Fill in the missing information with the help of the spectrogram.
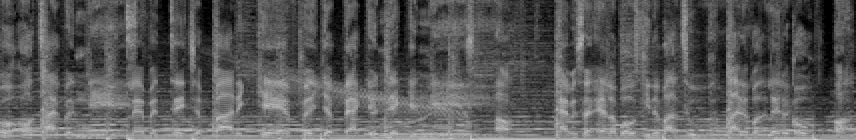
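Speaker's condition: No condition

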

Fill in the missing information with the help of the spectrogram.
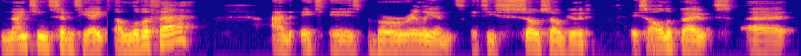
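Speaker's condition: No condition

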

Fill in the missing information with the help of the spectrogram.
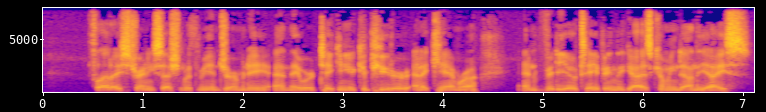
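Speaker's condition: No condition

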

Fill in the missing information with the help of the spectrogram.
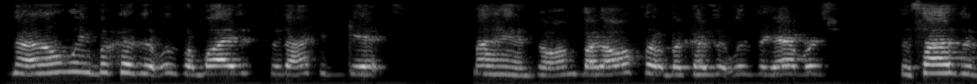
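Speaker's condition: Cerebral palsy; severe rotator cuff tear

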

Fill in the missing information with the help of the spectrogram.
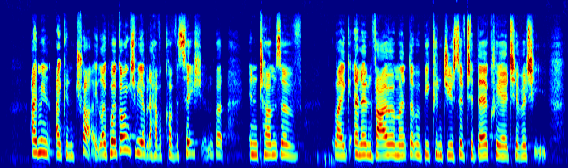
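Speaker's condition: No condition

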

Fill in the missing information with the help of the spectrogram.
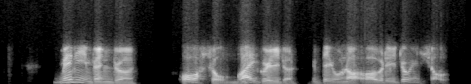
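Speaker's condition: Deafness; born deaf, cochlear implant, relies on lip reading and visual media; hears okay with cochlear implant, still needs lip reading and captioning to follow online meetings

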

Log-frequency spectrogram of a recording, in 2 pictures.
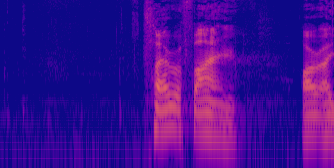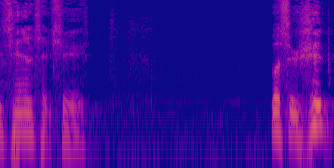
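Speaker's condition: Tongue cancer, jaw reconstruction

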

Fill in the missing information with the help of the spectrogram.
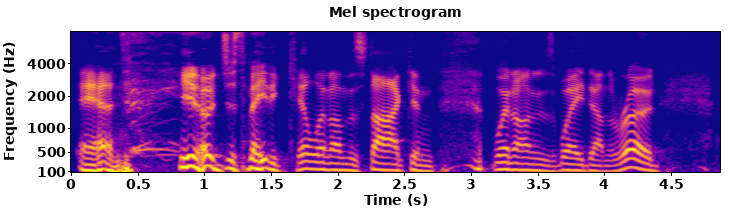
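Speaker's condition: No condition

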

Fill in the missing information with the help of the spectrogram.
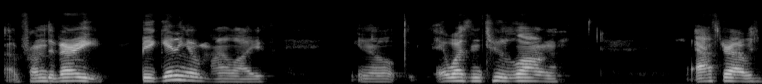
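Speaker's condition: Cerebral palsy; multiple surgeries since infancy

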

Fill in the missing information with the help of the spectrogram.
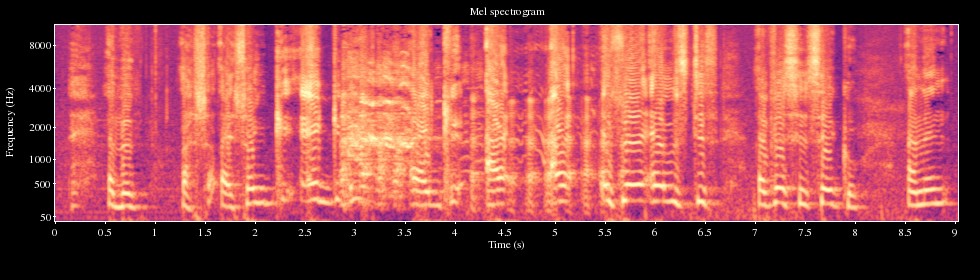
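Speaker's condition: Quadriplegic cerebral palsy; obvious speech impediment, quite a bit of effort to speak and shape words, considers self understandable

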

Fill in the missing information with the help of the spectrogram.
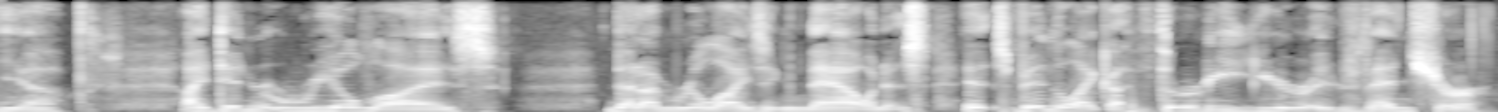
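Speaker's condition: Cleft palate; unable to speak as young child due to palate hole

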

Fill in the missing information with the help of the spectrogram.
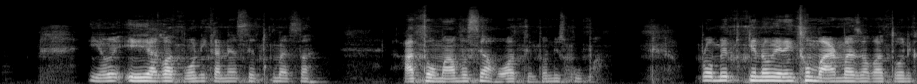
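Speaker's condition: Cerebral palsy, mild; no medication

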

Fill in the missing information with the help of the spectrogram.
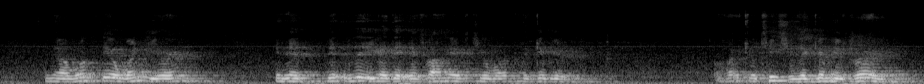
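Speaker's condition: Cerebral palsy; birth injury affecting motor skills, speech, walking and swallowing, diagnosed later in life, doctor advised never driving; choking episodes, choked on meat over 20 times, saved by Heimlich

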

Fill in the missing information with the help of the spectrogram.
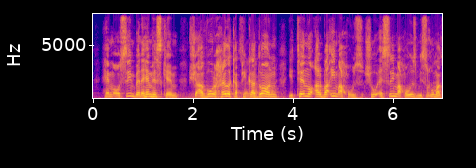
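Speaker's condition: No condition

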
